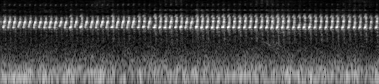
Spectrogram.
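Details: Bush quail call used for quail hunting: a dense, buzzy, high trill of quick regular pulses, broad in tone and unbroken for the whole stretch.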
